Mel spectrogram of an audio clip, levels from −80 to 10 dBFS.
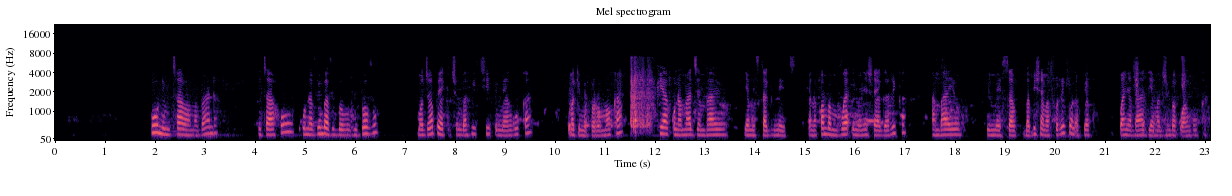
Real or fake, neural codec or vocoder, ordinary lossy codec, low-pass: real; none; Opus, 32 kbps; 7.2 kHz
